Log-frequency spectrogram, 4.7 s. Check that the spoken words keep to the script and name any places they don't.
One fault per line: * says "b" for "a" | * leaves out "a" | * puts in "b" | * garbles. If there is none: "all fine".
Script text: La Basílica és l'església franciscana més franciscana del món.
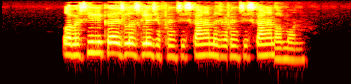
all fine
